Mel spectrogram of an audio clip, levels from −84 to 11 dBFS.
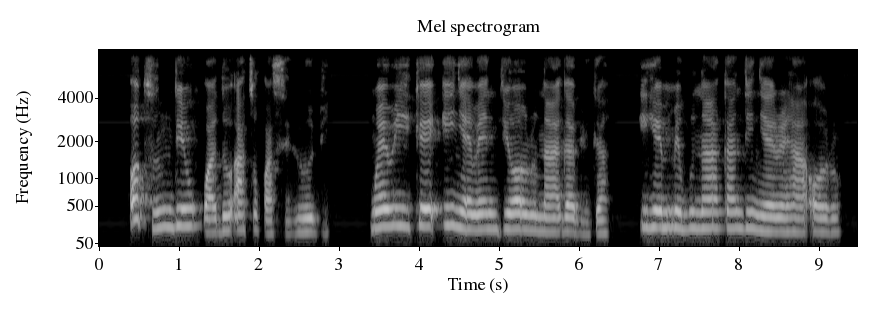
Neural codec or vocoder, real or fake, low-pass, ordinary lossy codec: vocoder, 22.05 kHz, 80 mel bands, HiFi-GAN; fake; 7.2 kHz; none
